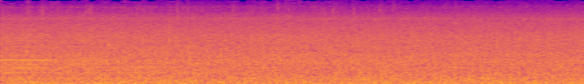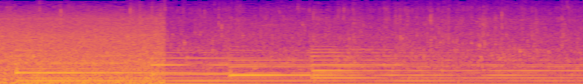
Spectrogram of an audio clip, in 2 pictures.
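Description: Rushing water of a waterfall cascade under slow, soft music notes. A little over halfway in, the water sound cuts off suddenly, leaving only the music: slow sustained notes over a low held drone.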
